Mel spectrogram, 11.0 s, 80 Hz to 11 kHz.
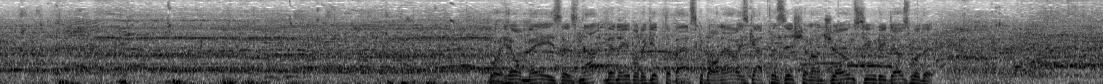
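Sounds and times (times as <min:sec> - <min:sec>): arena crowd noise: 0:00.0 - 0:11.0
basketball dribbled on hardwood: 0:00.6 - 0:04.6.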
